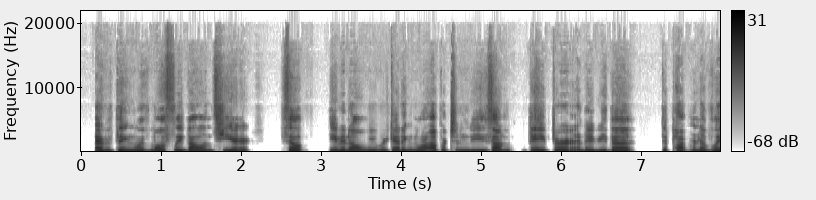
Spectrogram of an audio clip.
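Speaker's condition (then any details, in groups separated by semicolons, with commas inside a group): Spastic quadriplegic cerebral palsy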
